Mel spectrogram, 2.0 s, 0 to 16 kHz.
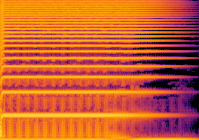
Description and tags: Basic impulse wave 1 E5
This sample is part of the "Basic impulse wave 1" sample pack. It is a
multisample to import into your favourite sampler. It is a basic
impulse waveform with some strange aliasing effects in the higher
frequencies. In the sample pack there are 16 samples evenly spread
across 5 octaves (C1 till C6). The note in the sample name (C, E or G#)
doesindicate the pitch of the sound. The sound was created with a
Theremin emulation ensemble from the user library of Reaktor. After that normalising and fades were applied within Cubase SX.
